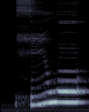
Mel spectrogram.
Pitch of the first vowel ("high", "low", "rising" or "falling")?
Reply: rising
